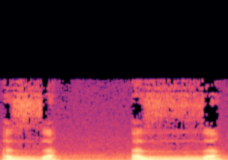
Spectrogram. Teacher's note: Kemudian di bagian tasydid pengucapan zai itu tidak jauh beda dengan z, ada desiran angin yang ditahan di gigi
